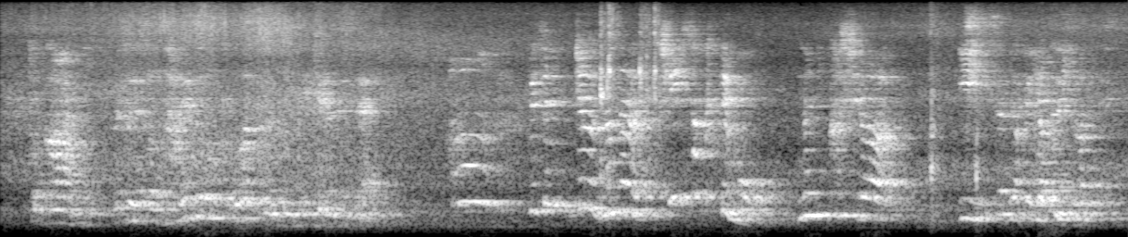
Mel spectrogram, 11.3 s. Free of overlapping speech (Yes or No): No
